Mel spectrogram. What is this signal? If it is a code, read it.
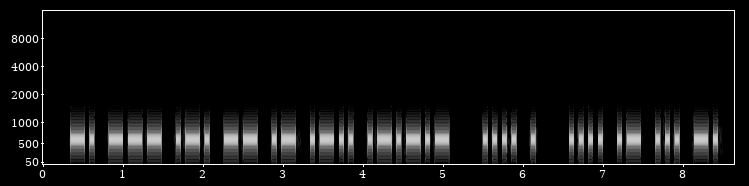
Morse code, heard as a keyed tone, about 20 wpm, 600 Hz. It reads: NORMAL. HE HASN
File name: the old man and the sea / the old man and the sea part 1 20wpm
